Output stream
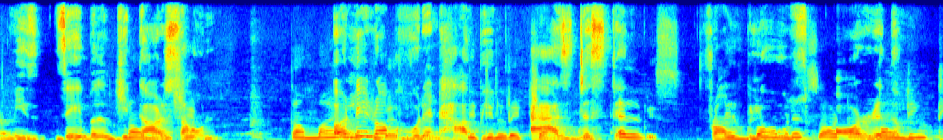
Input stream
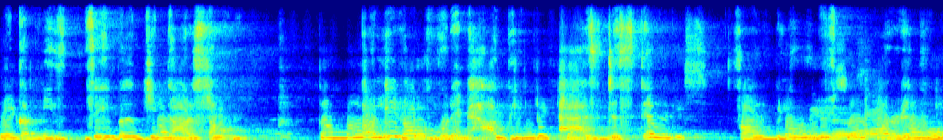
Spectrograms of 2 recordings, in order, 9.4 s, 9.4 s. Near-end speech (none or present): present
